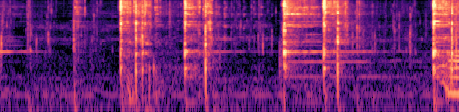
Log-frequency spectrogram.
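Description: Bowtie pasta is stirred into a wet mixture in a bowl, with repeated bright clinks and scrapes of a utensil against the dish in irregular bursts, close by.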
